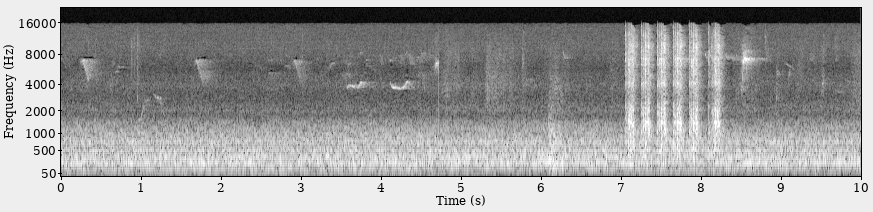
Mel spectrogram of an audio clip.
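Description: Faint, short, high falling chirps of small birds over a steady low background hiss. About seven seconds in comes a quick run of about seven sharp clicking notes, about six a second, the loudest sound.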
